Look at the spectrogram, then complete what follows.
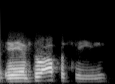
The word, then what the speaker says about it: Anthropocene: just making sure I say it right yeah Anthropocene the definition is related to noting the current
